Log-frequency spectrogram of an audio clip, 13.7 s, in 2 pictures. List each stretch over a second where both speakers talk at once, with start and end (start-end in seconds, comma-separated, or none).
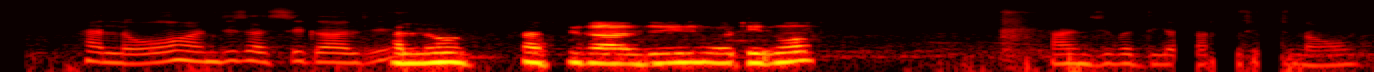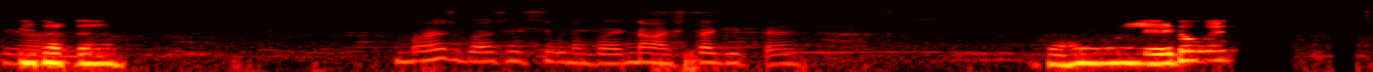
none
